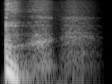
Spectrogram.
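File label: Vox Sur Japanese; Pavel; kingsraid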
